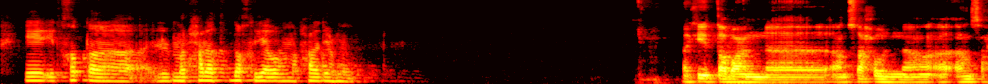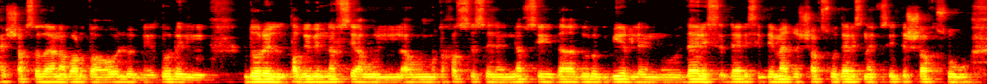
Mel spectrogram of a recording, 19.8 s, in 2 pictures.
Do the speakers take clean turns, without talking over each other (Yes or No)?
Yes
